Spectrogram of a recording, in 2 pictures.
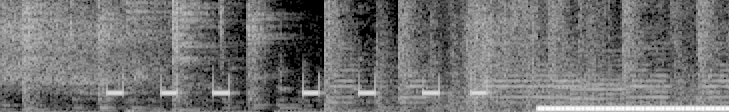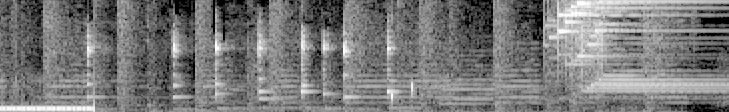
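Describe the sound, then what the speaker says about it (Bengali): A telephone gives a run of short electronic beeps, then a long steady tone of about a second and a half, followed by more quick beeps and chimes, all clear and close with no talk. "ফোন করুন ফোন করুন।"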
